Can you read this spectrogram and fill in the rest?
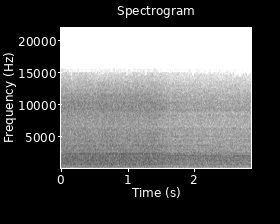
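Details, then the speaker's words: Newly installed over-the-range microwave's 4-speed exhaust vent fan, vented outside, run on high before cycling through its speeds: steady, even rushing airflow with no rattle, scrape or whine; working very well, normal. "Let's see, it's working very well. Cycle through all 4 speeds."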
